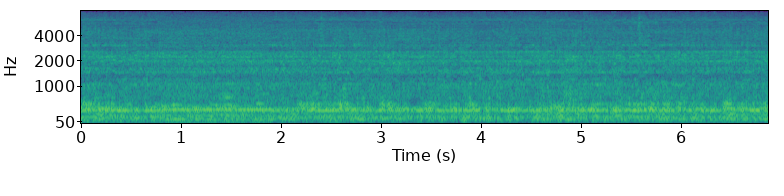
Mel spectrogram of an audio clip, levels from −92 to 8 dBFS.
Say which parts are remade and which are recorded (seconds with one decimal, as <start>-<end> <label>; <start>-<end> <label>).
0.0-0.8 remade; 0.8-1.9 recorded; 1.9-6.9 remade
